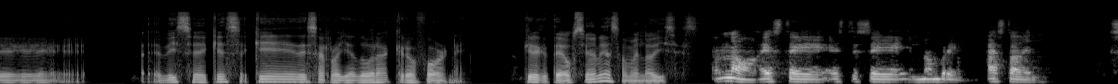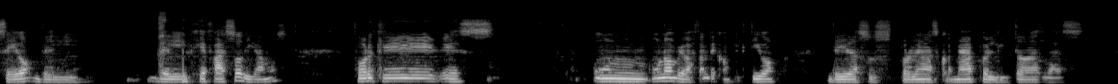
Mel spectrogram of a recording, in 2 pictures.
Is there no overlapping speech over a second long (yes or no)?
yes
